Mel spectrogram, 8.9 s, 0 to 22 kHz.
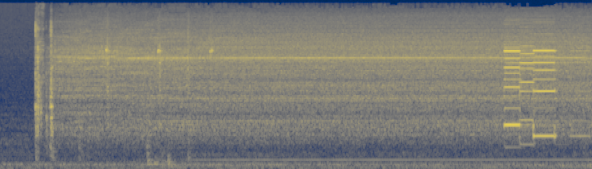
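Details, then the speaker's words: DJI Mavic 2 Pro drone that landed in a sand pit, motors packed with sand and seized: steady low hum at power-on, then a short rising three-note DJI chime. Normal startup, indicating the speed controllers (ESCs) are good. "and if we get the DJI sound that means the U sc's the speed controllers are are good if we don't then then we'll have to decide what to do what we want to do from there"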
